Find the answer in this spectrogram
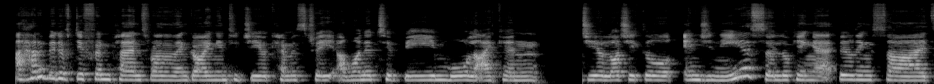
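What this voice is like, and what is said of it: Slight German accent. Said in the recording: “I from Germany, as you can probably hear, I have a bit of an accent.”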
